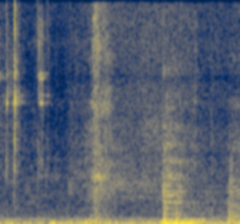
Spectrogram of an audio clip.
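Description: Metal leash clip clinking and clicking as it is fastened onto a dog's harness, with a few sharp clicks in the first second. A brief louder noise comes near the end.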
